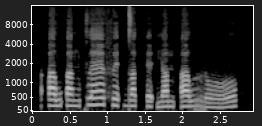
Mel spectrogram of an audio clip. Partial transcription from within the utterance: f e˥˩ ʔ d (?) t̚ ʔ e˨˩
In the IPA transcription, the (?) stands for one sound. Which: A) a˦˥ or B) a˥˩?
A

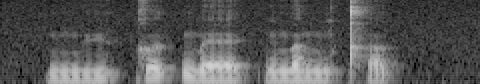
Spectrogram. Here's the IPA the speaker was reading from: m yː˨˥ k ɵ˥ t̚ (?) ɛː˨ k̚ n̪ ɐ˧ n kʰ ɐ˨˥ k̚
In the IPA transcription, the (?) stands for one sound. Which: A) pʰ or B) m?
B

